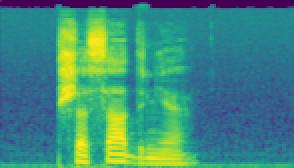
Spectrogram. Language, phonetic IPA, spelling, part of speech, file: Polish, [pʃɛˈsadʲɲɛ], przesadnie, adverb, Pl-przesadnie.ogg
